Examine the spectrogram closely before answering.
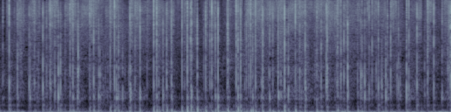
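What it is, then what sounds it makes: Padded leather chair cushion. Both hands tap fast with their fingertips on a soft, stuffed, padded white leather (possibly faux) chair seat cushion. The result is a dense, steady patter of dull, low thumps with very little brightness, blurring together with no clear gaps between strikes.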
